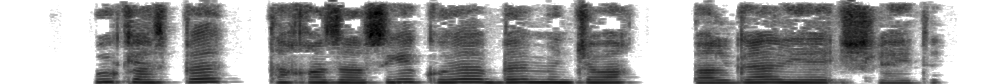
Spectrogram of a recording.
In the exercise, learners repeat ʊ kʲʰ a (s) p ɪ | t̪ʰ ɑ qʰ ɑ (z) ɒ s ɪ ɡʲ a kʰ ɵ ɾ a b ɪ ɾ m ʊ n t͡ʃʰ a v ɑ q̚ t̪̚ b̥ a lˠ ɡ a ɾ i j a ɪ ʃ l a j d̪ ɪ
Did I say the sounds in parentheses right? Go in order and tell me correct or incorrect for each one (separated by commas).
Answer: correct, correct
